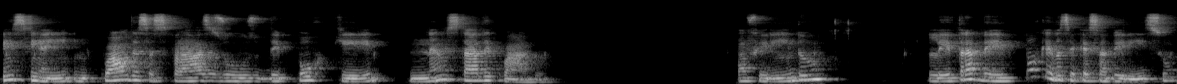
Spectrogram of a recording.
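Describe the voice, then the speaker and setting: Low-voiced Brazilian woman teaching a lesson. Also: lively intonation, slow pace, roomy sound. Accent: Brazilian Portuguese. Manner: patient, explanatory, asks students to think. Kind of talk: video lesson.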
